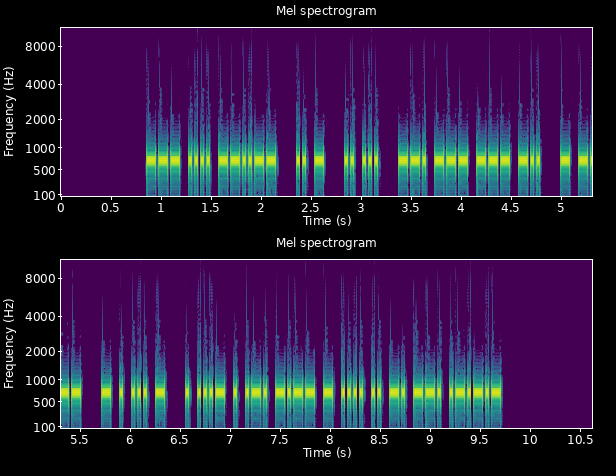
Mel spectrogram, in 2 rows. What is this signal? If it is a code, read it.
Morse code, heard as a keyed tone, about 40 wpm, 700 Hz. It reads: OH, IT IS GOOD TO TEST EVERYTHING.
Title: Sentences from Top 1000 Words - Review Part 3 - 40wpm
